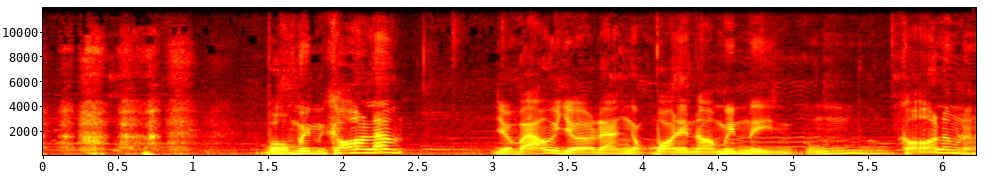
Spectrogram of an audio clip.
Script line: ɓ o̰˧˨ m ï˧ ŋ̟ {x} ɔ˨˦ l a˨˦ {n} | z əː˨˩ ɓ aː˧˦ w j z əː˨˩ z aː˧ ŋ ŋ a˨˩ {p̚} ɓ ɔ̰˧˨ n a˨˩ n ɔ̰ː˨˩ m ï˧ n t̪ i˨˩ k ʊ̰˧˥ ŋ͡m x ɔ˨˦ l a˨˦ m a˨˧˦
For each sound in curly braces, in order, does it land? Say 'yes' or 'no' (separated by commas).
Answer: yes, no, yes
